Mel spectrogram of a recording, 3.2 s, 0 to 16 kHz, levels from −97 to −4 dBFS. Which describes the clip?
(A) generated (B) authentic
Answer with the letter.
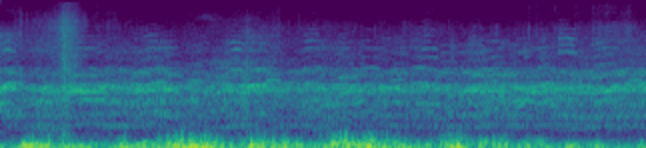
A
